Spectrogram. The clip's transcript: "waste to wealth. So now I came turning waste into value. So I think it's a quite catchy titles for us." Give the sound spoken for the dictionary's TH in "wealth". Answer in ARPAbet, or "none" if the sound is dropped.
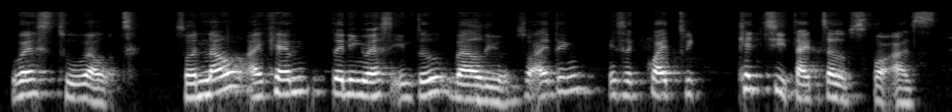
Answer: T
